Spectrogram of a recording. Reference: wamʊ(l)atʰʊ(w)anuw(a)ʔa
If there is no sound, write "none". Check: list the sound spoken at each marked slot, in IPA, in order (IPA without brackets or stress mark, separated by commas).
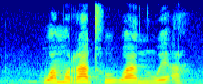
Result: r, w, ɛ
